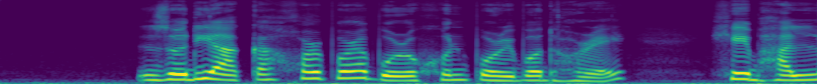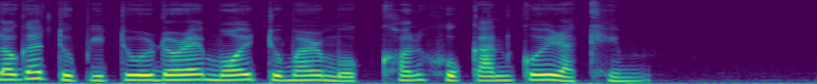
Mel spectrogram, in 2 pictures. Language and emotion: Assamese, neutral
